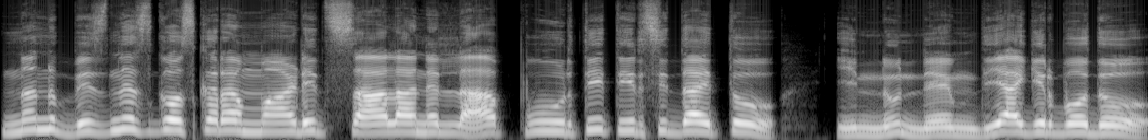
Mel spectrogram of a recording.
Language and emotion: Kannada, happy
